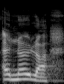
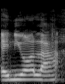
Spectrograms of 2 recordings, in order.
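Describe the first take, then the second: First: The name is said with three syllables. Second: The name is said with four syllables. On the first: The speaker calls it wrong. "her name's not Enola" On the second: The speaker calls it right. "Her name is Eniola"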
